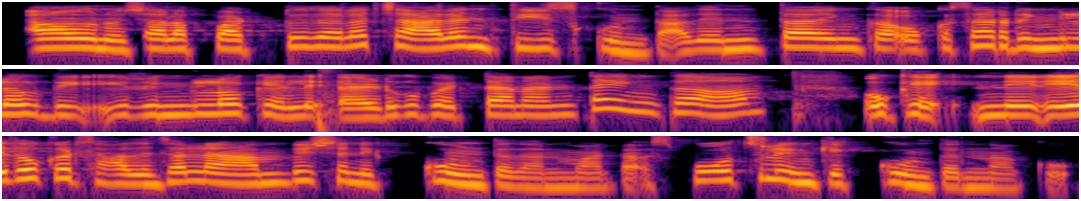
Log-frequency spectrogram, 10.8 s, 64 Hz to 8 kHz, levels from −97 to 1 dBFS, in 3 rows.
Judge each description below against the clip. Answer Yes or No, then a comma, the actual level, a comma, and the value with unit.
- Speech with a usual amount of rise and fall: Yes, average, 3.3 semitones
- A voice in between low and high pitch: No, high, 235 Hz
